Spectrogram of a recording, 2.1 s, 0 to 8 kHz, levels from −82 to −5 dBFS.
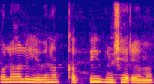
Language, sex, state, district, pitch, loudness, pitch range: Telugu, female, Andhra Pradesh, Manyam, 220 Hz, -15 LUFS, 210-245 Hz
